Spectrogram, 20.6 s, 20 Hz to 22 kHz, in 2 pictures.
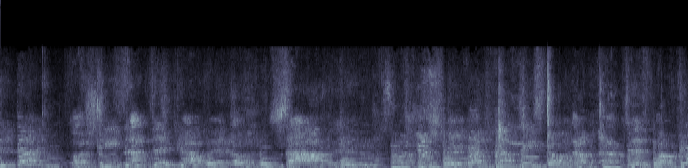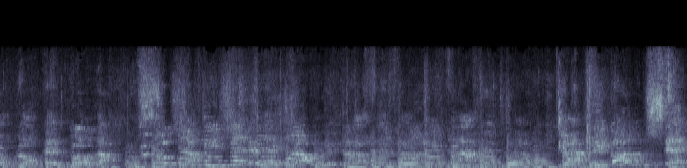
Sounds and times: Music: 0.0 - 20.6.

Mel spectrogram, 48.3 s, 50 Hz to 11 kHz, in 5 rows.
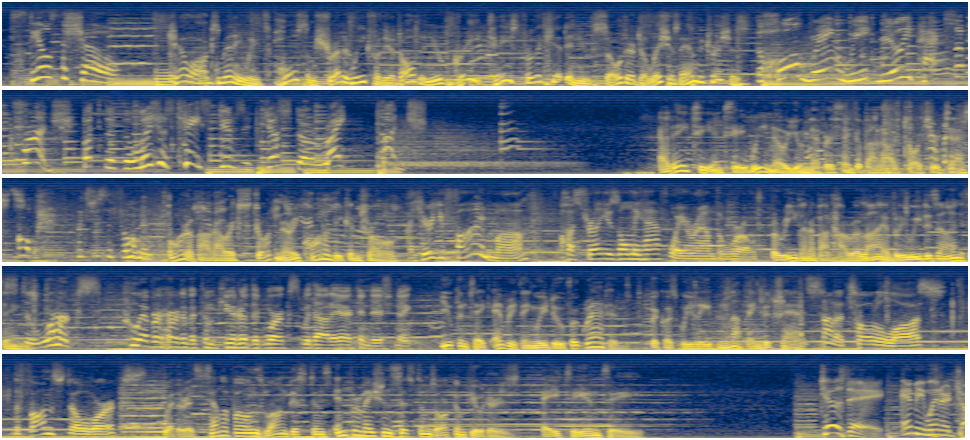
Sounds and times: Music: 0.0 - 14.2, 15.9 - 45.8, 46.5 - 48.2
Speech: 16.2 - 45.0, 46.8 - 48.2.

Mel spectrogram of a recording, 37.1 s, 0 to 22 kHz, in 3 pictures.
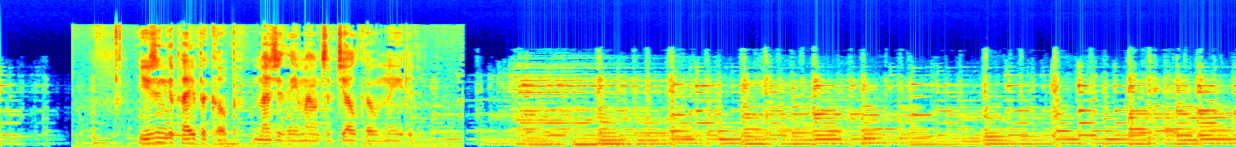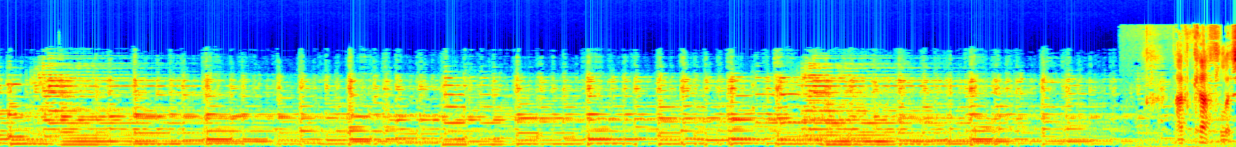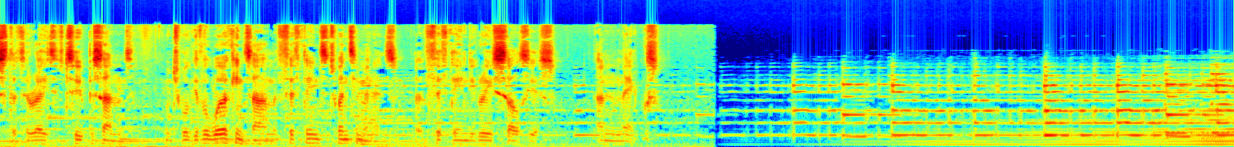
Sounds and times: Music: 0.0 - 37.0
Speech: 1.4 - 4.3, 24.1 - 31.4.

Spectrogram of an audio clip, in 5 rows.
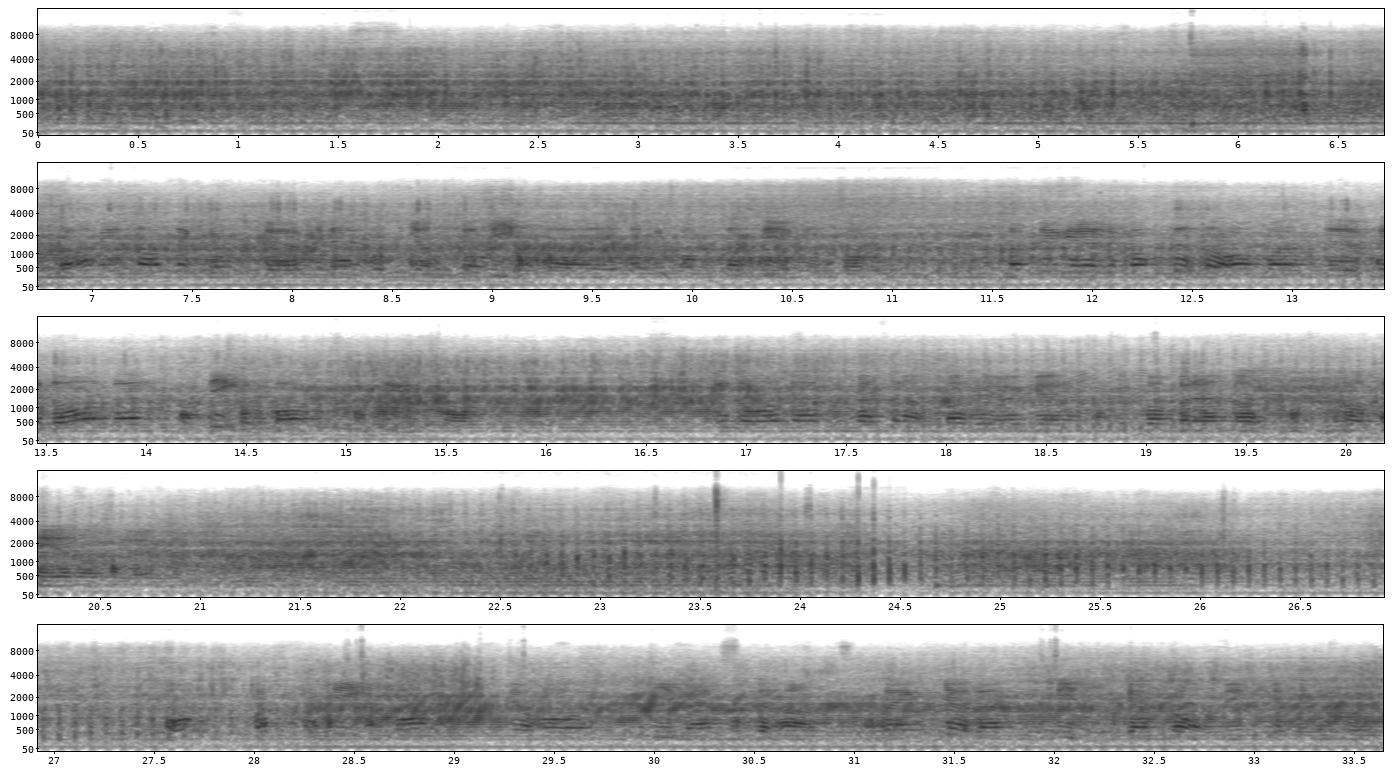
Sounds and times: Speech: 0.2 - 1.0, 6.8 - 15.8, 16.8 - 20.9, 27.5 - 33.6.

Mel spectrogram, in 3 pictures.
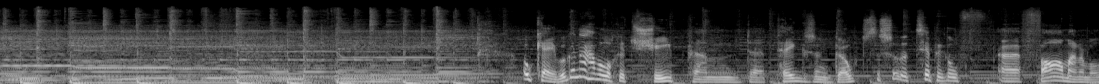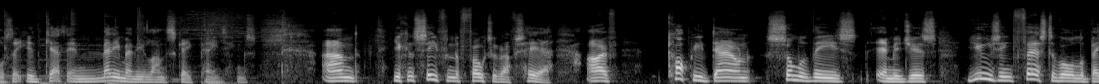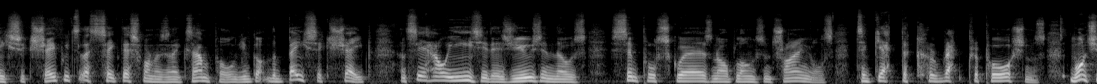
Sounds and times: Speech: 5.2 - 13.6, 14.2 - 32.9.

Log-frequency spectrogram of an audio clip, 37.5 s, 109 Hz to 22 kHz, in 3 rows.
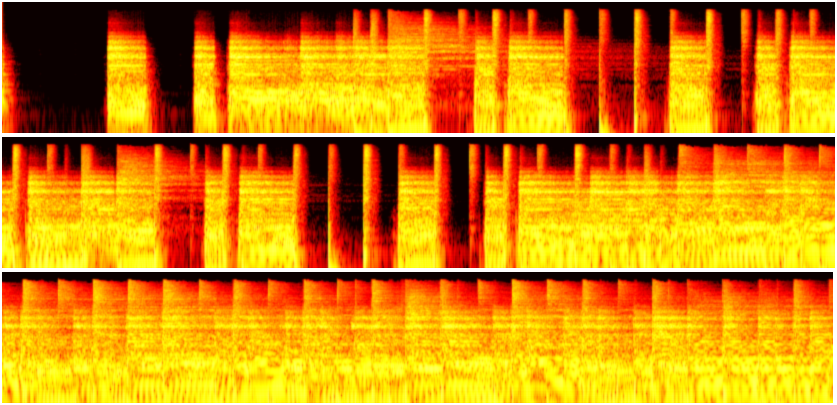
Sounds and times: Music: 0.0 - 0.8, 1.5 - 37.4.

